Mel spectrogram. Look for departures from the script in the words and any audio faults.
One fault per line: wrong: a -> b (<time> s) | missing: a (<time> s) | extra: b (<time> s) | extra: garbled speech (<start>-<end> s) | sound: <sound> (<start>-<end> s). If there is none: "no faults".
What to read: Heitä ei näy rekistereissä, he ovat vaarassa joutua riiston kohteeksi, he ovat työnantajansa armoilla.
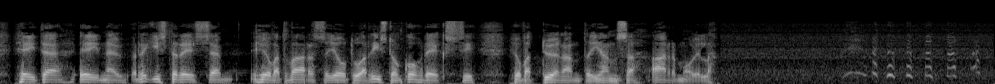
sound: laugh (8.4-9.8 s)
